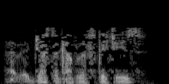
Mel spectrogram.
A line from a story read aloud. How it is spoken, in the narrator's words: muttered hoarsely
